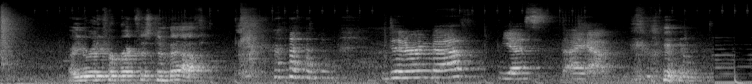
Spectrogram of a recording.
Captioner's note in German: Gelächter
